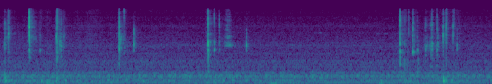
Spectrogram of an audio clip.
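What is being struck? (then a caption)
Bar of soap cut with a blade. A box-cutter blade slices thin curls off the edge of a solid blue Arko bar soap held in the hand. Each cut makes a short, crisp, bright scrape or click, coming at irregular intervals over a quiet background.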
